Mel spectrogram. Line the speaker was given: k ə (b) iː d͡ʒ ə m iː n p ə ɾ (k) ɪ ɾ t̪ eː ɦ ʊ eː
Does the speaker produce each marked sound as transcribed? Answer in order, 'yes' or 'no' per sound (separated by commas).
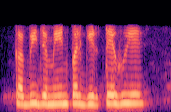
yes, no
